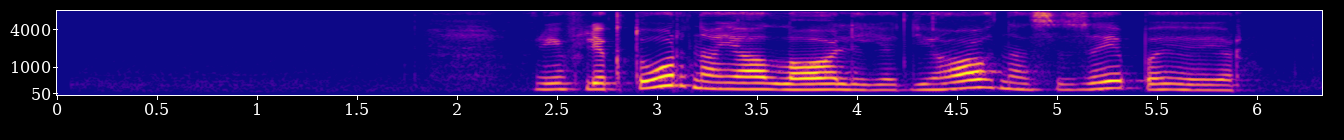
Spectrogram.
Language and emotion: Russian, sad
